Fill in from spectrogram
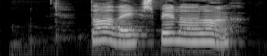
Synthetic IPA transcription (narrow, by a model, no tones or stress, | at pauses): t̪aːðejspɪːlaðalaːx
